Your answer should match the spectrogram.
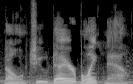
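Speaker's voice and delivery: ordinary delivery, nothing marked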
